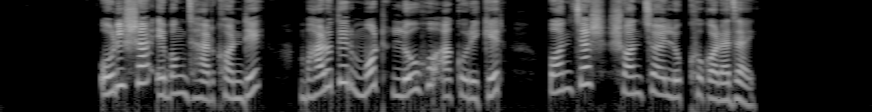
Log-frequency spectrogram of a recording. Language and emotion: Bengali, neutral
